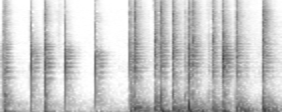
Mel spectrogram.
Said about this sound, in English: Is that clapping?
